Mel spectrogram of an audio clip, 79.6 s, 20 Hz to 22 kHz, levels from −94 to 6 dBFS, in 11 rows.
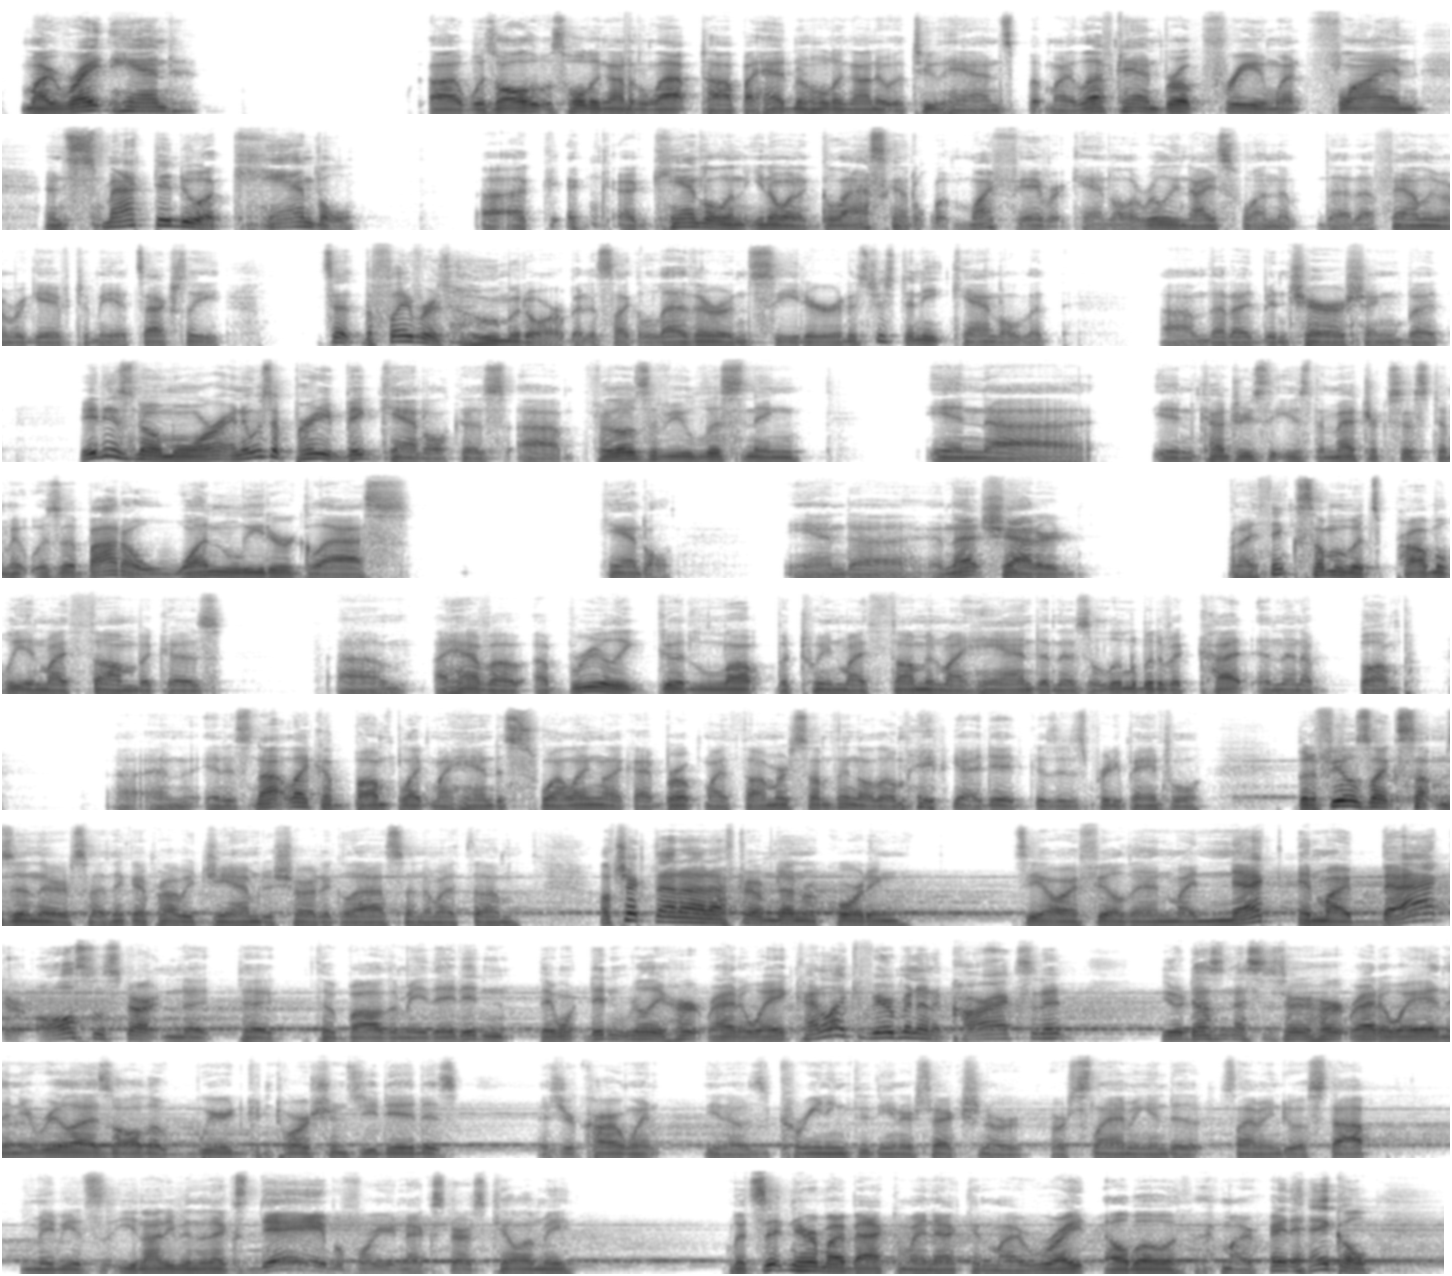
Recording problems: echo of what is said; strong; from 50 s on; 170 ms later, 10 dB below the speech

